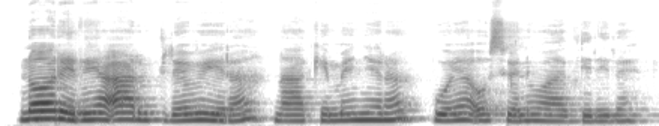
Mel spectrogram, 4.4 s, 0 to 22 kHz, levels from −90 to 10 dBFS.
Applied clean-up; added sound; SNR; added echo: neural mask model Resemble Enhance denoiser.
